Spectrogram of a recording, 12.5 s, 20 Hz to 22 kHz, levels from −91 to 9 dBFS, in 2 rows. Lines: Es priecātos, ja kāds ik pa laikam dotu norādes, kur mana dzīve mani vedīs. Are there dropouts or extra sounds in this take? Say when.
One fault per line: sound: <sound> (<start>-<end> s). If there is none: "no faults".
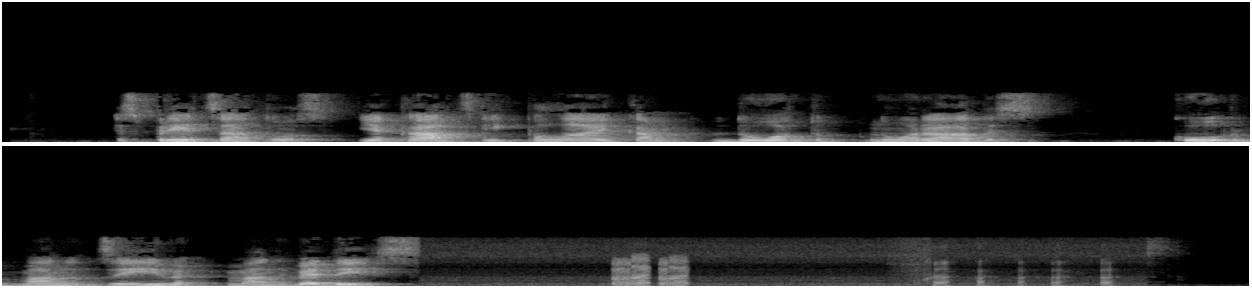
sound: laugh (9.3-9.7 s)
sound: laugh (10.7-11.9 s)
